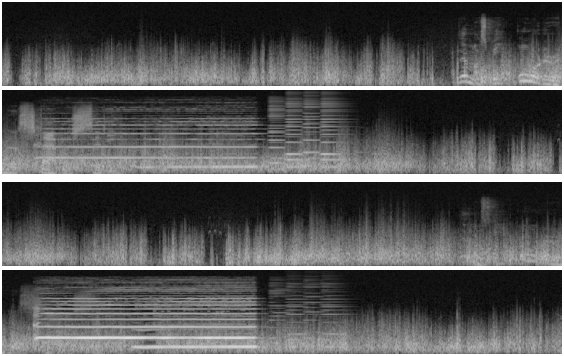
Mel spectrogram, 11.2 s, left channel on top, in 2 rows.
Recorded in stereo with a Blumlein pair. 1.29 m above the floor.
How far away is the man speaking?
About 2.5 m.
